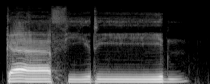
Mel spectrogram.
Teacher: Maka huruf ron-nya dibaca tarkik, dibaca tipis sehingga pangkal lisan kita tidak naik terangkat ke atas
